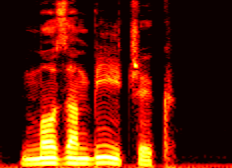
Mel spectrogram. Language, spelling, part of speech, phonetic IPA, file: Polish, Mozambijczyk, noun, [ˌmɔzãmˈbʲijt͡ʃɨk], Pl-Mozambijczyk.ogg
